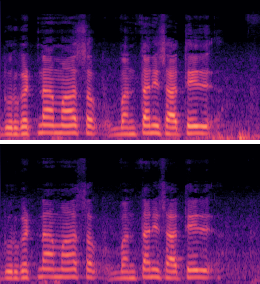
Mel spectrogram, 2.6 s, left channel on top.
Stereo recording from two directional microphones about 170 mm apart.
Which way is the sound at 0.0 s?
20° left (ahead or behind).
